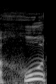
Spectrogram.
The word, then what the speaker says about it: Who: Вони пишуться англійською The Who. Але вимовляти треба ху, тому що, як і в російській, в монгольській немає звуку г.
